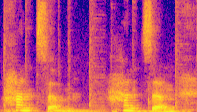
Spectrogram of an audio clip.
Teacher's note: As you can hear, we don't pronounce the D in this word. We don't say handsome, handsome, because it's really hard to say quickly.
